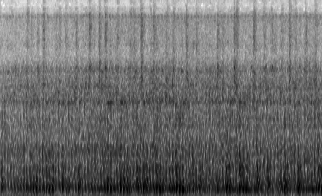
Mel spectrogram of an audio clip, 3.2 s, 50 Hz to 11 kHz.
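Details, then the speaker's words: Hangkai 6hp two-stroke outboard just after carburetor rebuild on fresh fuel. Buzzy idle winds up and back down instead of holding steady. Owner suspects the low idle set screw is off, possibly air-fuel mixture half a turn off. Hunting idle. "Okay, you hear how it's winding up and back down like that? That means I have the low idle set screw a little bit off adjustment."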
